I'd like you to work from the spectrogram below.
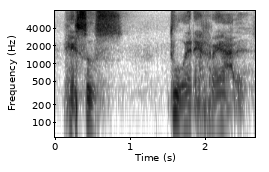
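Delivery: whispered, slow, overwhelmed; awed whisper. Retold or imitated. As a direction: breathe it out in awe, barely voiced.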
